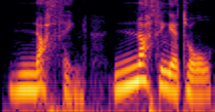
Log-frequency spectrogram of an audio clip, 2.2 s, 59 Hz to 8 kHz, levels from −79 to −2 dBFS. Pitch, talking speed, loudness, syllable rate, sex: 160 Hz, 110 wpm, -17 LUFS, 3.4 syllables/s, female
